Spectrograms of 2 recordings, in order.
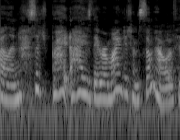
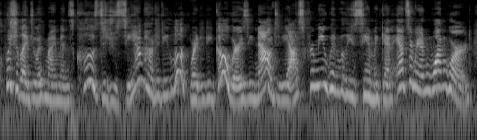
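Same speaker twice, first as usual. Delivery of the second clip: rapid excited questions; 3 semitones higher, 7 dB louder than usual. A narrator's reading. Rosalind bursting with questions to Celia, excited and rushing. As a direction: fire off every question without a breath. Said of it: "began to speak very, very fast".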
